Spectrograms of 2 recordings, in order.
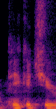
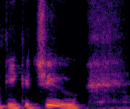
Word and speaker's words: Pikachu: Now Pikachu rhymes with two.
